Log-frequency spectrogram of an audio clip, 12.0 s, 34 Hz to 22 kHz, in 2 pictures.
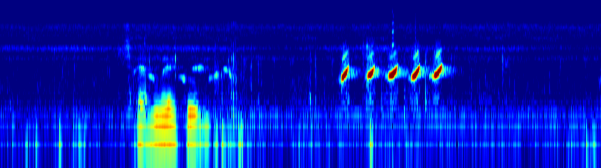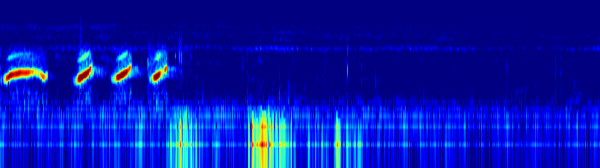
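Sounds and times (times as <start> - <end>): loud rising whistles: 1.3 - 2.4, 3.4 - 4.6, 6.0 - 7.8.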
